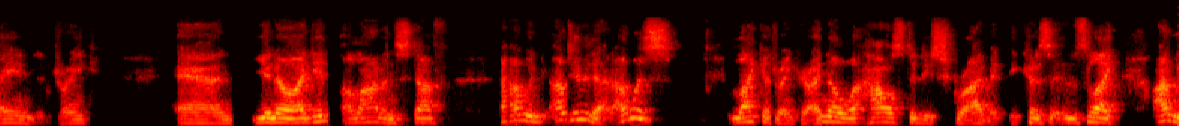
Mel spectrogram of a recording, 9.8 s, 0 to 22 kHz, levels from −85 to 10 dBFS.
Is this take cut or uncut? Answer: cut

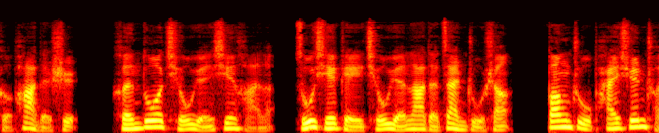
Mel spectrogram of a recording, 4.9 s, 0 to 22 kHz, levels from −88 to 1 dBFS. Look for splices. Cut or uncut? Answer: cut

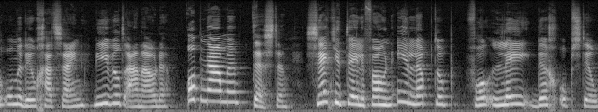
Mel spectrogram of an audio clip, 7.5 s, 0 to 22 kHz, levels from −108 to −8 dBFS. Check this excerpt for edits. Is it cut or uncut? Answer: cut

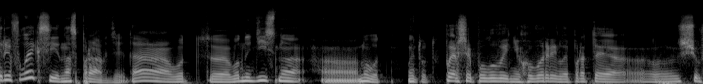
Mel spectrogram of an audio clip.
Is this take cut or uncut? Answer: uncut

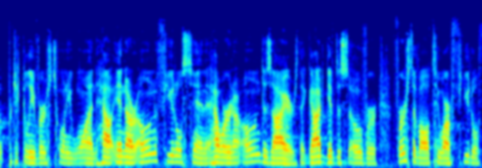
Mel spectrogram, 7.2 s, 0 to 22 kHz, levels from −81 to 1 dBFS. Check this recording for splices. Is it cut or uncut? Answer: uncut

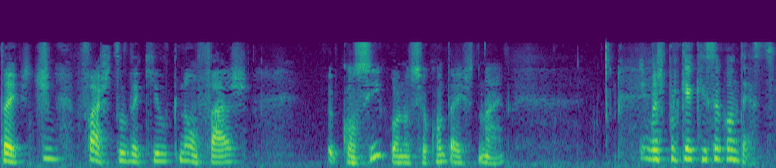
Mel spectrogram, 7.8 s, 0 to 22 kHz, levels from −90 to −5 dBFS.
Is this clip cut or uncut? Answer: uncut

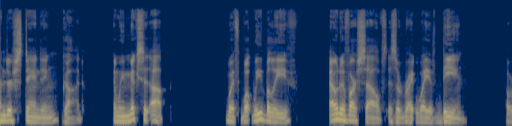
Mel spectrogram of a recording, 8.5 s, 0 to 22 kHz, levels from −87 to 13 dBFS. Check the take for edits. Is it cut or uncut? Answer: cut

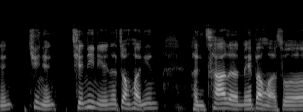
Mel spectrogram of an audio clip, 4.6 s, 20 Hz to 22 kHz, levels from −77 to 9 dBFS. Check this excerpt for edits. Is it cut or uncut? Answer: uncut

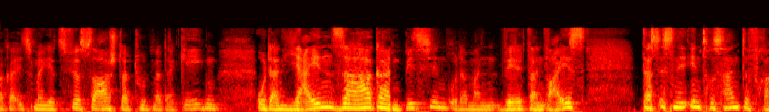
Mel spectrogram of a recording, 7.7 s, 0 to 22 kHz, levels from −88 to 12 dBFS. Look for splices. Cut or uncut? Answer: cut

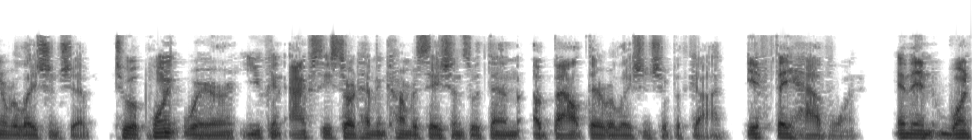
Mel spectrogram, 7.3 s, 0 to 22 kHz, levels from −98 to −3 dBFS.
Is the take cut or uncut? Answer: uncut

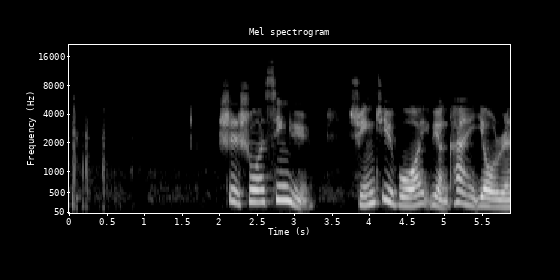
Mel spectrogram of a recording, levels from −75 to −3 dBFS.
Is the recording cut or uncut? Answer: cut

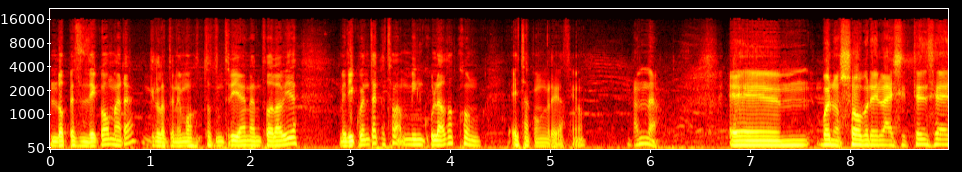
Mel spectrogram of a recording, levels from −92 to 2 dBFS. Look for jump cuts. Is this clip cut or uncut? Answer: cut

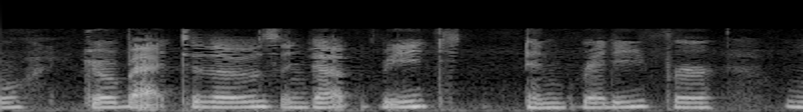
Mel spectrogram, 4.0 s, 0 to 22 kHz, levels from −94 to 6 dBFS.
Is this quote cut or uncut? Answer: cut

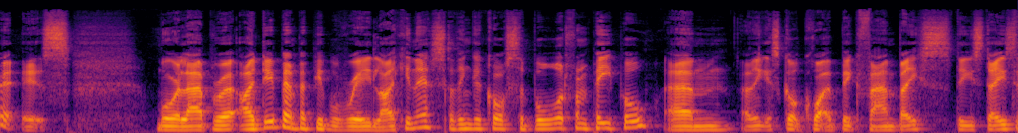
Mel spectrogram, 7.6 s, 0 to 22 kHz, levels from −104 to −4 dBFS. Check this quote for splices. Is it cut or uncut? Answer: cut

